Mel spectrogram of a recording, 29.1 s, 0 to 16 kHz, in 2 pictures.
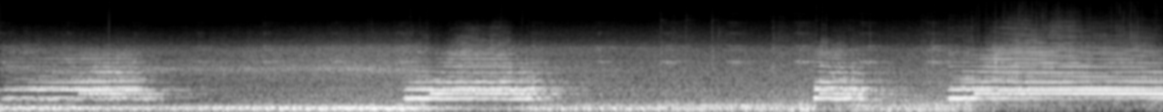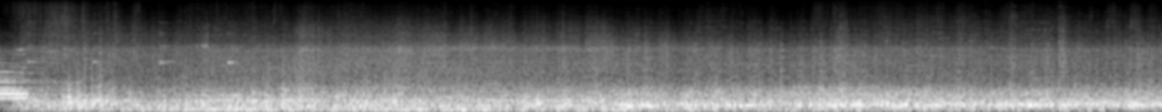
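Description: Two GE C30-7 diesel locomotives hauling an empty iron ore train sound their air horn in the grade-crossing pattern of long, long, short, long over a low engine rumble. From about fifteen seconds in the horn stops and the steady rumble and clickety-clack of the empty ore hopper cars rolling over the crossing take over.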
